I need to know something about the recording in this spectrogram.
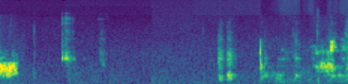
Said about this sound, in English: Yeah, so these are the special extra dark pretzels. So it's gonna be crunchy. I'm gonna crunch. Hopefully nobody's gonna like be annoyed by my my crunchy noises.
